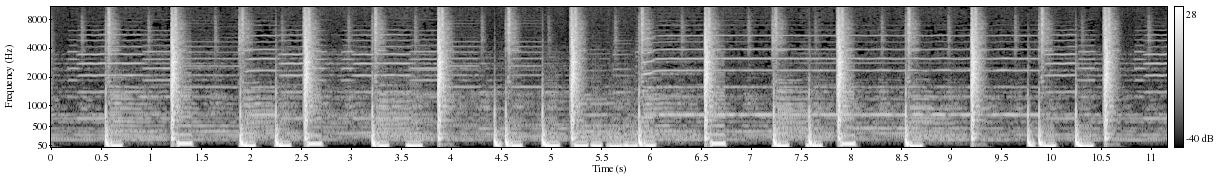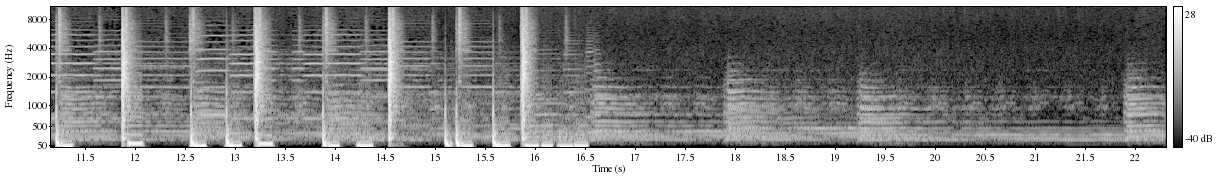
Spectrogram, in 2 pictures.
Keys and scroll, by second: 14.9 ctrl+t.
